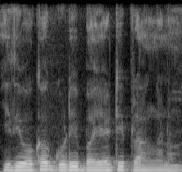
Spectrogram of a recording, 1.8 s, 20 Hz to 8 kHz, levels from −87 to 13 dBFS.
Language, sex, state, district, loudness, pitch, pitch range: Telugu, male, Telangana, Hyderabad, -14 LUFS, 135 Hz, 125-150 Hz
